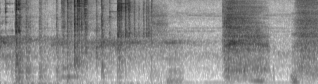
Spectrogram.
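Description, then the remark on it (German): A coin rattles and clinks down through a coin-operated machine and comes back out at the bottom, a quick series of bright metallic ticks over about a second and a half, followed by two short bursts of mechanical whirring. “Die Münze kommt unten wieder raus.”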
